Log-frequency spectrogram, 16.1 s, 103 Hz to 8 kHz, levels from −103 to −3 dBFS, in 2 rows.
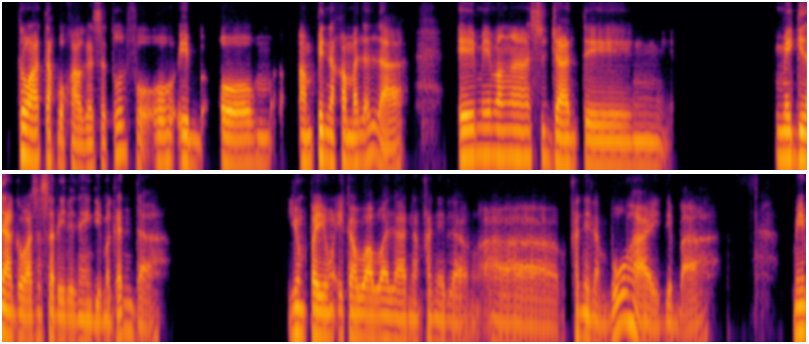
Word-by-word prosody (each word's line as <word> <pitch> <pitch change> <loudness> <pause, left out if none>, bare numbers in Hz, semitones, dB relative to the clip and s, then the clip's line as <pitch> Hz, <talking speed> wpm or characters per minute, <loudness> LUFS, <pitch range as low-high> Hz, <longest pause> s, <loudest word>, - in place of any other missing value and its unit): tuma-takbo 135 -7 +5
kaagad 100 -1 +1
sa 110 - -5
Tulfo 160 +2 -4
o 125 +1 -2
ib 125 -3 +1 0.2
om 120 0 +2 0.3
ang 125 -1 +3
pinaka-malala, 125 - +2 0.5
eh, 145 +1 +6
may 155 0 0
mga 145 -1 +2
estudyanteng 110 -5 0 1.1
may 140 0 +5
gina-gawa 115 -7 +4
sa 110 - -7
sarili 100 -3 -2
na 95 - -6
hindi 90 -1 -5
maganda. 110 +8 -5 1.2
Yun 125 0 0
pa 120 0 +5
yung 115 0 -1
ikawawala 105 -4 +1
ng 95 -1 -8
kanilang, 90 -3 -7
ah, 80 -4 -6
kanilang 100 -7 -4
buhay, 90 - 0
di 90 - -7
ba? 80 - -6 0.8
May 130 +2 +2
115 Hz, 120 wpm, -26 LUFS, 100-130 Hz, 1.2 s, eh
